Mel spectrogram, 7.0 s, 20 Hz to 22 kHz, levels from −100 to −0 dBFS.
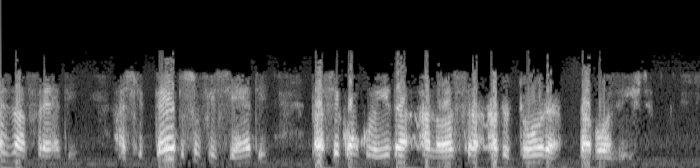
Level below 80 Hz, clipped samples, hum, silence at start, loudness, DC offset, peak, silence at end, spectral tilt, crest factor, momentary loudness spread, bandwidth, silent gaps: -54 dBFS; under 0.1%; none; 0 s; -16 LUFS; under 0.1%; -4 dBFS; 0.6 s; -1.5 dB/octave; 12 dB; 15 LU; 6.2 kHz; none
